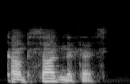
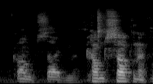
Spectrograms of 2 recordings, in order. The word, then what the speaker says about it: Compsognathus: This is how you pronounce the one we were just about to say. – Let's just make sure it's going to work. – It should do. – Compsognathus.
